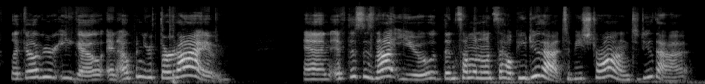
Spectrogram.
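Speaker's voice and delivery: normal talking voice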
